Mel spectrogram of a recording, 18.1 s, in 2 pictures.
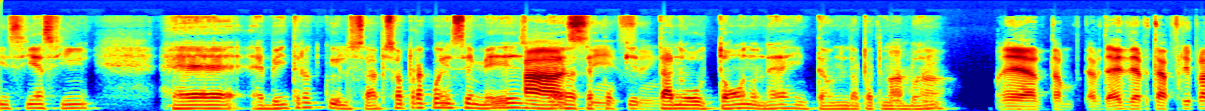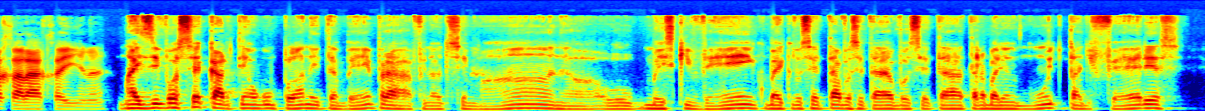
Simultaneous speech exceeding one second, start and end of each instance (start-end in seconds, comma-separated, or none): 3.9-5.1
